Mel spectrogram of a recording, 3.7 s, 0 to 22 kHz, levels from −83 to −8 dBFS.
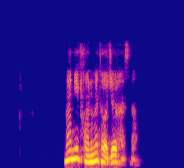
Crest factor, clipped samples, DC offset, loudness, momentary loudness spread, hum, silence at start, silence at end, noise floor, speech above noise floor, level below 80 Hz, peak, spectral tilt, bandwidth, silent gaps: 16 dB; under 0.1%; under 0.1%; -15 LUFS; 20 LU; none; 1.3 s; 1 s; -85 dBFS; 71 dB; -54 dBFS; -2 dBFS; -7.5 dB/octave; 7.8 kHz; none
